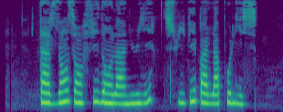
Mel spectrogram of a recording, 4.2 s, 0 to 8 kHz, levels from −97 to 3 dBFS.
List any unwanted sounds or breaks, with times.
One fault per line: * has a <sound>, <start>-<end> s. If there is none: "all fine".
all fine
